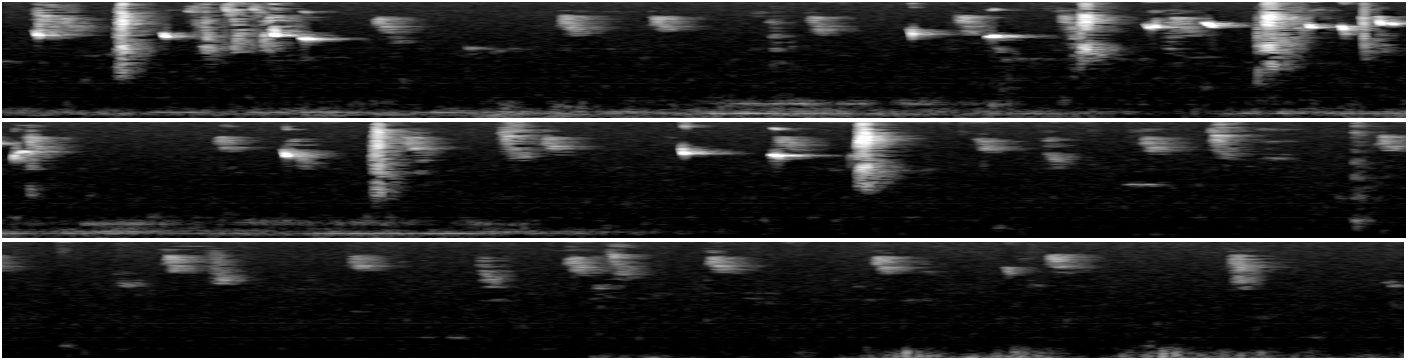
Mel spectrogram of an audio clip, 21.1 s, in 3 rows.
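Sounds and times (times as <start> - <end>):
faint low hum: 0.0 - 10.6
bird chirping: 0.0 - 19.5.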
